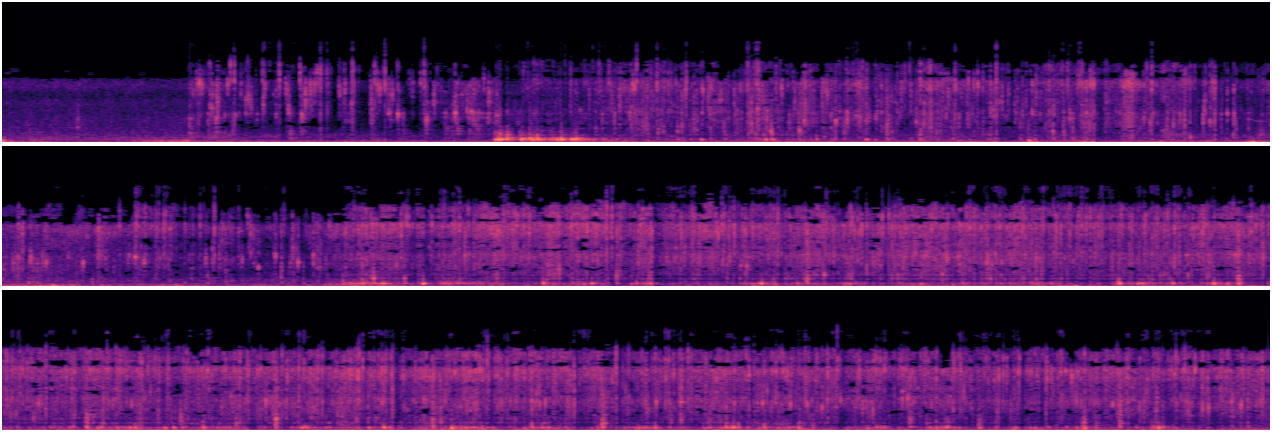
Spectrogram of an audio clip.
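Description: Chilies, garlic and leaves sizzling in hot oil in an aluminium pot over a wood fire, a steady crackling hiss that starts about a second in, with a wooden spatula stirring them.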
